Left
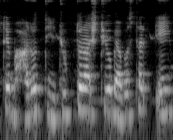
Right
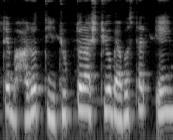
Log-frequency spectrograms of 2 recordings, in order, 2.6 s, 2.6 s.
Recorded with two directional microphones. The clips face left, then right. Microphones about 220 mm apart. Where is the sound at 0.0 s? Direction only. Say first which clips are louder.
Right 6 dB; 40° right (ahead or behind).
